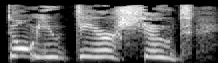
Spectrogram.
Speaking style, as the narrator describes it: He yelled

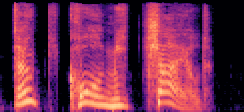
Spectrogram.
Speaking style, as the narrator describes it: she snapped

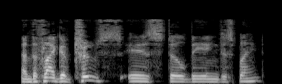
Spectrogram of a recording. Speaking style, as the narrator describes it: I asked

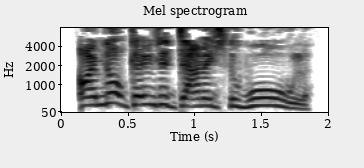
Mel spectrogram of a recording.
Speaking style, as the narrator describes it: Toby shouts back, as though highly offended

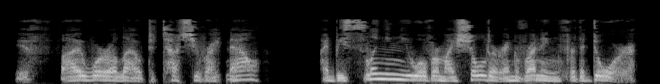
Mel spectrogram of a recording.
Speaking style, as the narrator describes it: he growled

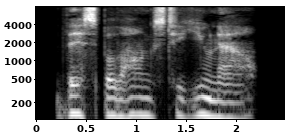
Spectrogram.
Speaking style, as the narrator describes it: Peter said in a hushed, reverent tone

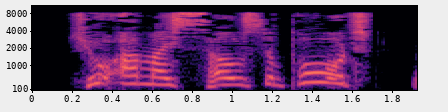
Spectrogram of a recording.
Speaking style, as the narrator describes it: wailed the major

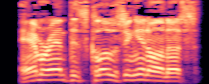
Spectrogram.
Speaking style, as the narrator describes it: I called out to the group, not wanting to startle anyone

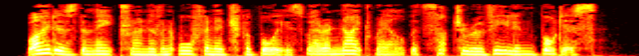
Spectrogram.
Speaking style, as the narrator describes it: he said, his voice gravelly

